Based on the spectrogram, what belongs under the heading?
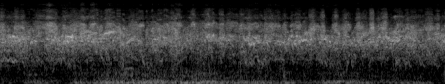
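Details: Budgerigars in an aviary colony chirping together: a dense, unbroken wall of high, scratchy warbles and tweets with constant overlapping voices and no pauses.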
